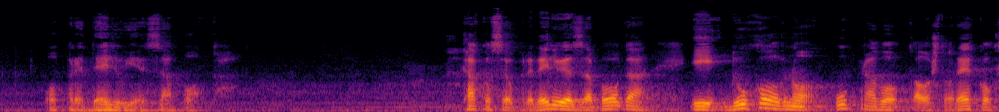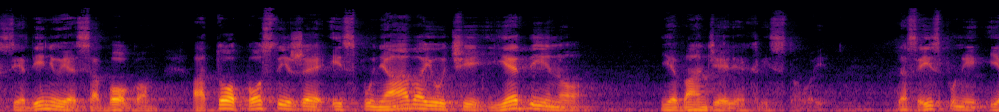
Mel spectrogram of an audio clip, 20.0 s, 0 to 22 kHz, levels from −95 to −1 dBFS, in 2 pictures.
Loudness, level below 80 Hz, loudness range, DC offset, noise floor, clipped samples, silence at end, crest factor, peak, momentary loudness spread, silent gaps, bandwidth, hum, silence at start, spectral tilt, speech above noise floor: -29 LUFS; -50 dBFS; 11 LU; under 0.1%; -57 dBFS; under 0.1%; 0 s; 20 dB; -10 dBFS; 17 LU; none; 13 kHz; none; 0.05 s; -7.5 dB/octave; 29 dB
